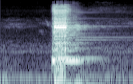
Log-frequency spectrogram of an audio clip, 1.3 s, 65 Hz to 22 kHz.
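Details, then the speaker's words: 2006 Toyota RAV4 (ACA30) horn after a missing ground was fixed by adding a ground cable from the horn to the battery: one short, clear horn blast at a steady pitch and full volume; the horn now works properly. "Now, we got a horn."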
